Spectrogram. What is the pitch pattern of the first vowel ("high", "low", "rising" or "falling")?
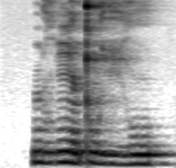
high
